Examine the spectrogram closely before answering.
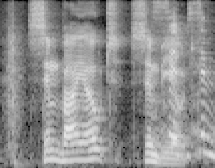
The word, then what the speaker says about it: symbiote: When Eddie Brock acquires the powers of a symbiote, he will have to release his alter ego, Venom, to save his life. Symbiote?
